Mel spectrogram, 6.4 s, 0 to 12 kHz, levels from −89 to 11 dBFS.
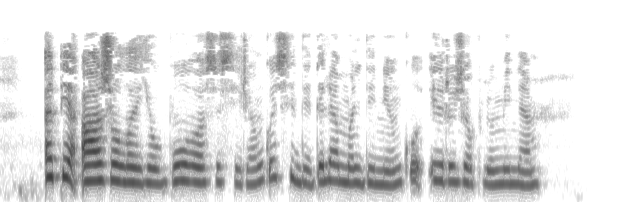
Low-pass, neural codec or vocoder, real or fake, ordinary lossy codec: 7.2 kHz; codec, 16 kHz, 16 kbps, FunCodec, trained on Chinese and English, 50 frames a second; fake; MP3, 32 kbps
